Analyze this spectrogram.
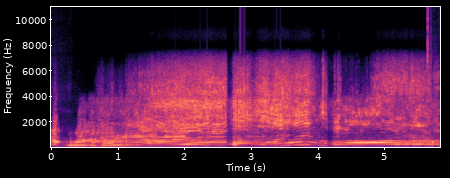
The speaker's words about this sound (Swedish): samtidigt som vi får höra lite rallybilar i alla fall.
